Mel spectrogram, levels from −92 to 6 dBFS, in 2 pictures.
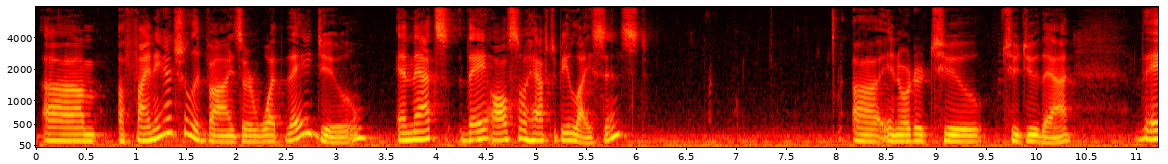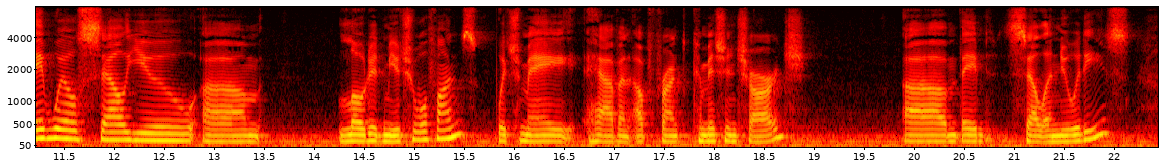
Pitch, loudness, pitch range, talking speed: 135 Hz, -26 LUFS, 125-155 Hz, 110 wpm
